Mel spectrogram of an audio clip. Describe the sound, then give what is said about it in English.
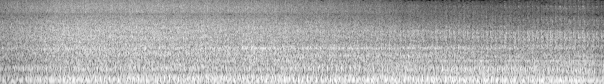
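A small portable pump engine drones steadily and loudly for several seconds, a continuous rough mechanical hum with no breaks and no voices, as a volunteer fire crew pumps several feet of floodwater out of a Lutheran Church basement. “They started with a fire truck and moved on to a portable pump.”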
